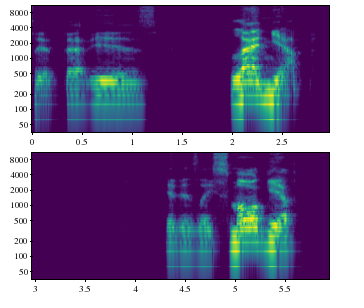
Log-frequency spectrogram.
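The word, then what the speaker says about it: lagniappe: of that one I can't remember how to pronounce it that is lanap it is a small gift or something extra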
